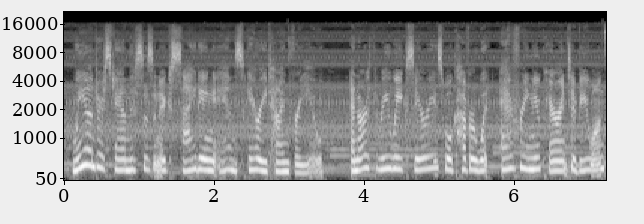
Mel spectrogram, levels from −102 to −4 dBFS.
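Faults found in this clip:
Timecode bleed, whole clip: faint chirpy warble sitting behind the sound, roughly 25 dB down, flipping between tones near 1 and 2 kHz. Looks like LTC from a neighbouring track or cable leaking in, running at 30 frames/s.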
